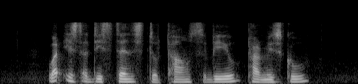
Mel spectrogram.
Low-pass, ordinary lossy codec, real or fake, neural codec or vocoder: 7.2 kHz; MP3, 48 kbps; fake; codec, 16 kHz in and 24 kHz out, 0.6 kbps, FocalCodec, streaming, 4096 codes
